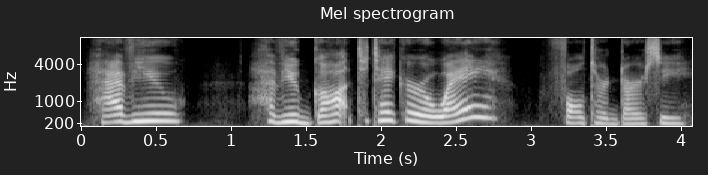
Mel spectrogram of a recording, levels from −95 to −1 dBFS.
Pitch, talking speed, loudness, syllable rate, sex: 250 Hz, 145 wpm, -16 LUFS, 5.3 syllables/s, female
